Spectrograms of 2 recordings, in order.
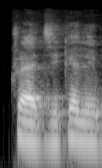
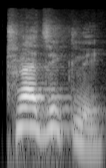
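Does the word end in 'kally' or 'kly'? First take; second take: kally; kly. First: The ending is said with a full 'kally' syllable. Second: The ending is reduced to a short 'kly'. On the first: The speaker calls it wrong. "এটাকে আমরা অনেকে ট্র্যাজিক্যালি বলি, কিন্তু এটা আসলে ভুল উচ্চারণ" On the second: The speaker calls it right. "এটা সঠিক উচ্চারণ হবে ট্র্যাজিকলি"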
